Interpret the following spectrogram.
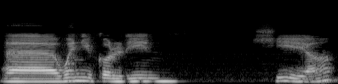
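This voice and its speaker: Heard through phone-quality sound, a medium-pitched man talks very slowly in a steady tone. He's an Australian reviewer in his thirties doing a casual show-and-tell of a gadget in a small room at home, rambling with many ums and restarts while his hands are occupied. He's recorded on a webcam mic up close.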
